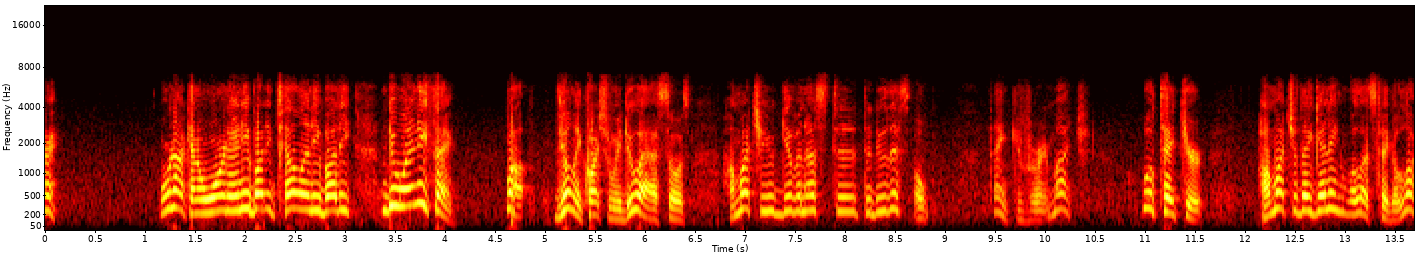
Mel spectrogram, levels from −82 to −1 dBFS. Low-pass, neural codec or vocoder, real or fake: 7.2 kHz; none; real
